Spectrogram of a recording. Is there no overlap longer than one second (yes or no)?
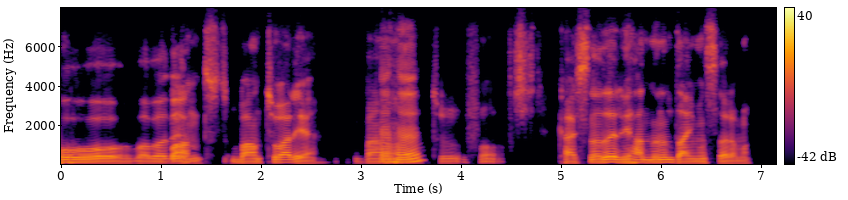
yes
